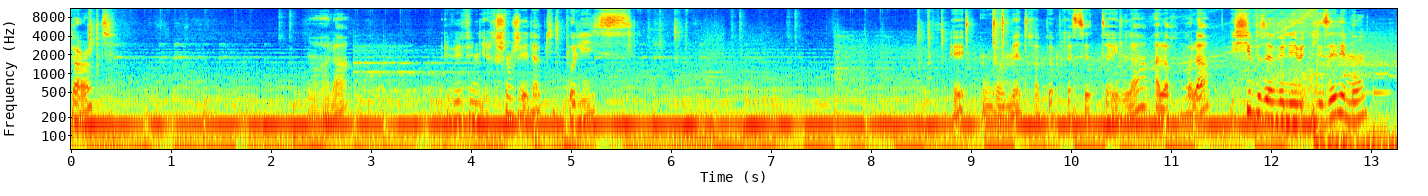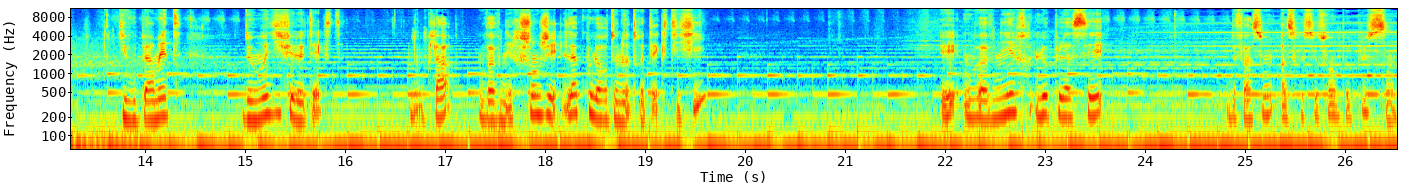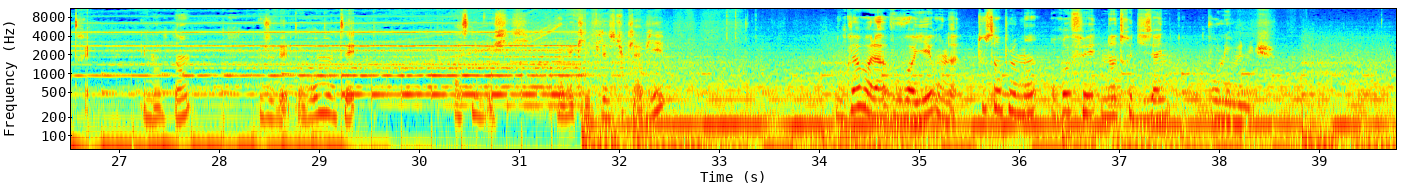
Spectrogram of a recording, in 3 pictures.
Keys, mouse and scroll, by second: 0.0-0.5 typing, 4.1 typing, 5.3-5.7 typing, 28.8 shift+Up, 29.1 shift+Up, 29.6 shift+Up.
